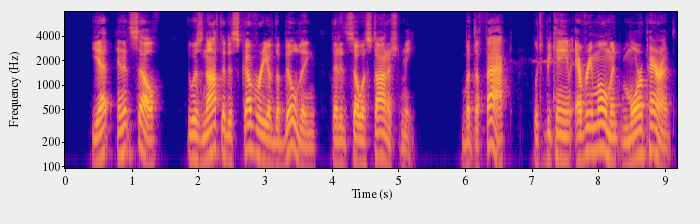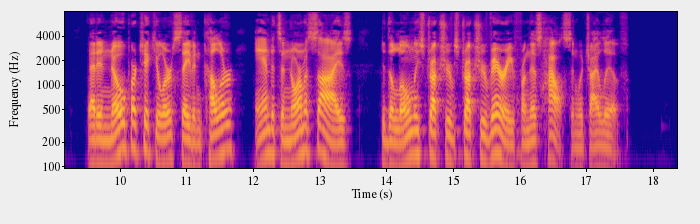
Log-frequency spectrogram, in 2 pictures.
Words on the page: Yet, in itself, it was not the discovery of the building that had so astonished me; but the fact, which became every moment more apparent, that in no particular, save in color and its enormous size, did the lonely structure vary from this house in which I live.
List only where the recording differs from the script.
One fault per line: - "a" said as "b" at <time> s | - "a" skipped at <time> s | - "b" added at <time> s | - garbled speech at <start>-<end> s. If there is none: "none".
- "structure" added at 15.0 s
